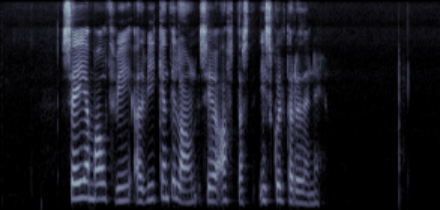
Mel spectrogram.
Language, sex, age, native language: Icelandic, female, 40-49, Icelandic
